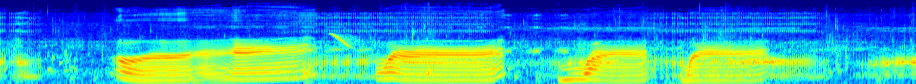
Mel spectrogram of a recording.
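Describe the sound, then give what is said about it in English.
A voice imitates an Australian green and gold frog (southern bell frog or growling grass frog) with four loud, drawn-out growling groans, the first longest, separated by short pauses, with no spoken words. “Can you be a growling, grunting, groaning green and gold frog?”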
